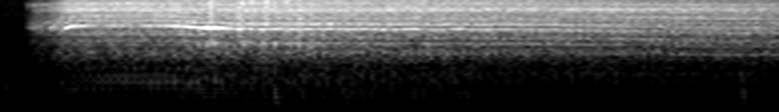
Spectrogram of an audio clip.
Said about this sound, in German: Die Zimmerer bohren in ein neues, helles Balkenstück, das in einen alten Balken eingesetzt ist. Zusammengehalten wird das Ganze mit Eisenstiften.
